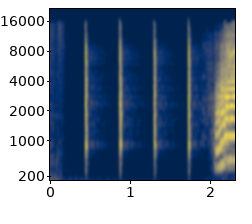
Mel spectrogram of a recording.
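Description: Four short, sharp ticks, evenly spaced a little more than twice a second, with silence between them. They are a count-in at the head of a dance performance's music track.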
